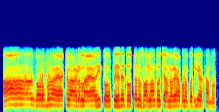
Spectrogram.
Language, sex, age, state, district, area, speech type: Punjabi, male, 30-45, Punjab, Ludhiana, rural, conversation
